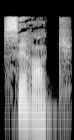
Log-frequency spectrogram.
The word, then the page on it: sérac: francais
